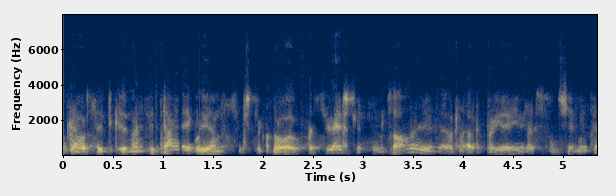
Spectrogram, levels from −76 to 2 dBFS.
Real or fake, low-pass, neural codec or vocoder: fake; 7.2 kHz; codec, 24 kHz, 1.5 kbps, HILCodec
